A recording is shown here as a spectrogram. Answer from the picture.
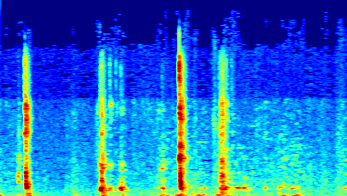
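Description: A few faint, irregular computer mouse clicks.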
